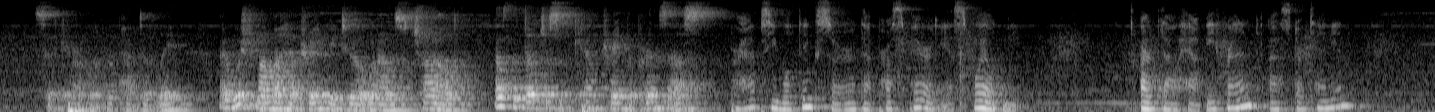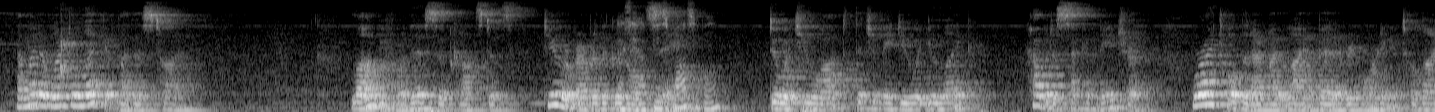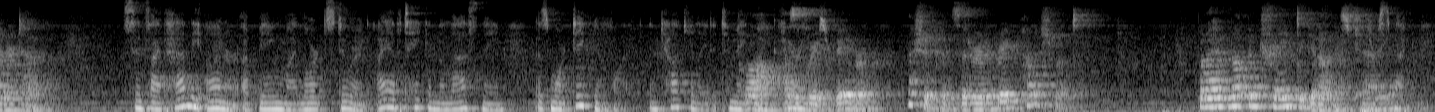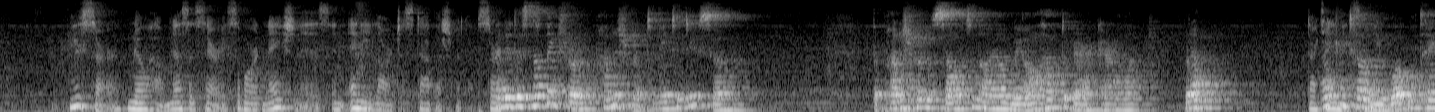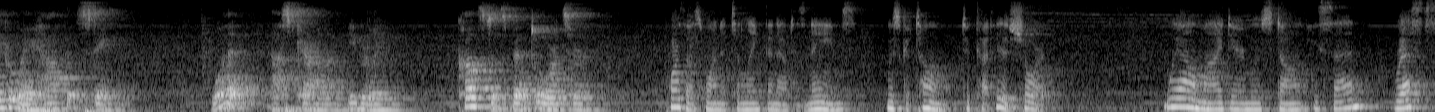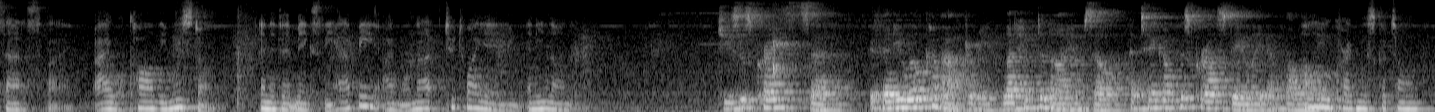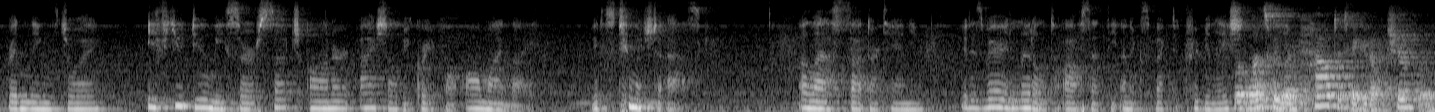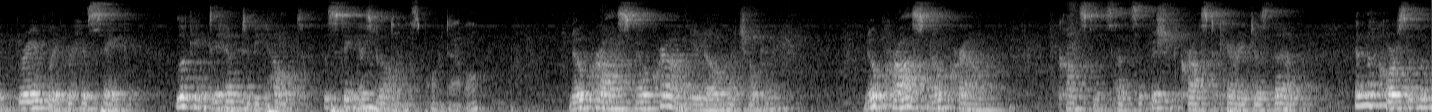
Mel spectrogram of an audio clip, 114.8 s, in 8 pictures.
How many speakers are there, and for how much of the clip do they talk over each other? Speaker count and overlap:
two, about 5%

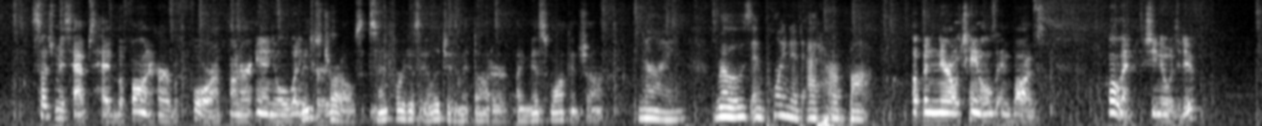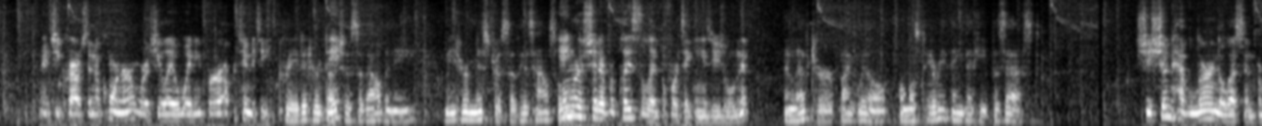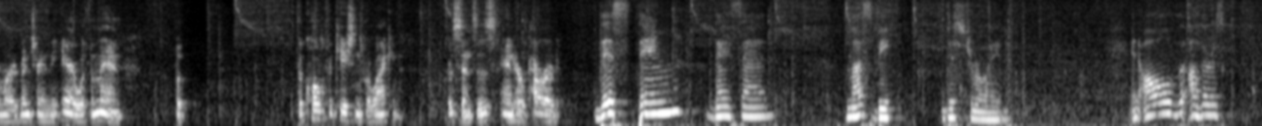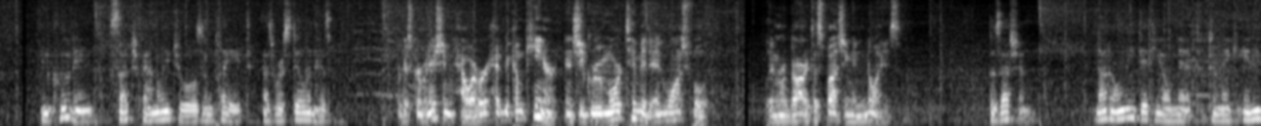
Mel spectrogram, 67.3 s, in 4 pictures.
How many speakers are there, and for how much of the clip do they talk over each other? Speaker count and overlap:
three, about 3%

